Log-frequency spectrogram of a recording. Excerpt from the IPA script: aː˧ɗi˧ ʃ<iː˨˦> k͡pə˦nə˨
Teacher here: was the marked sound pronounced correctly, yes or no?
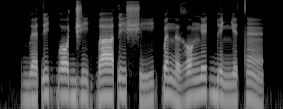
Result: yes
